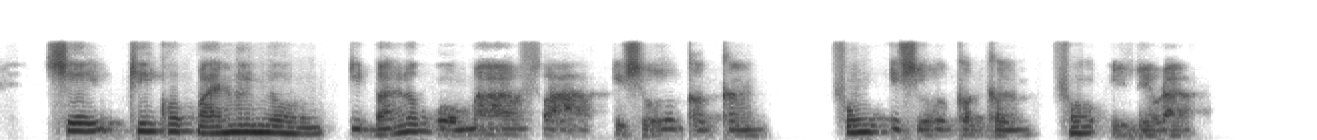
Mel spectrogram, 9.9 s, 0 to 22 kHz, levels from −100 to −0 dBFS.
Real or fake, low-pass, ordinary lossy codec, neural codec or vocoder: fake; 7.2 kHz; Opus, 64 kbps; codec, 16 kHz, 1 kbps, FreqCodec, smaller model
